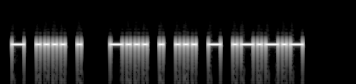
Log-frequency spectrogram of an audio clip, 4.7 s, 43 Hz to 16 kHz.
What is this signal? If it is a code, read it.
Morse code, heard as a keyed tone, about 22 wpm, 700 Hz. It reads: THE BEST.
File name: practice / 22wpm / Sentences with 3-Word Phrases - 22wpm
